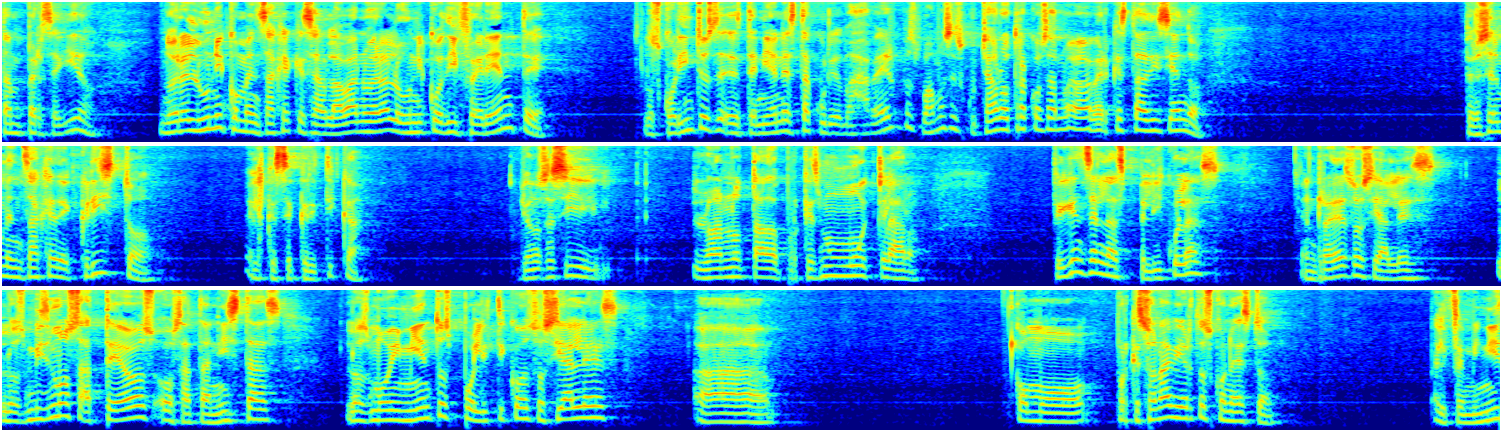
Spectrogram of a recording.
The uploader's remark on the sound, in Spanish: en la iglesia de Capilla Calvario Chihuahua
